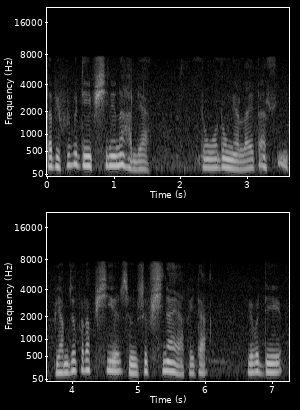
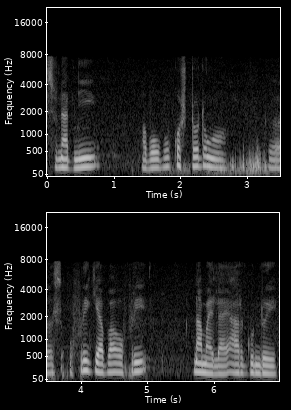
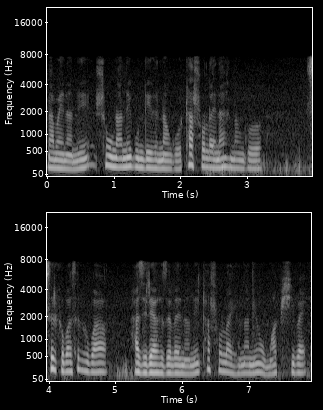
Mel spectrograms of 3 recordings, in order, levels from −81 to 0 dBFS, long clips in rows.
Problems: low volume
